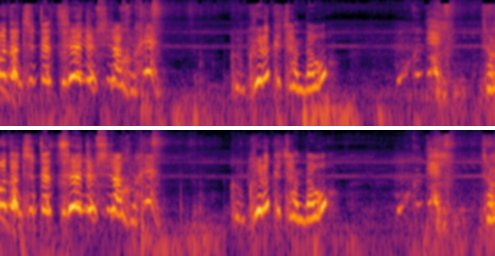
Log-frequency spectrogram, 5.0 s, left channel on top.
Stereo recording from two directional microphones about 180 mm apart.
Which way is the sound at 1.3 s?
65° left (ahead or behind).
